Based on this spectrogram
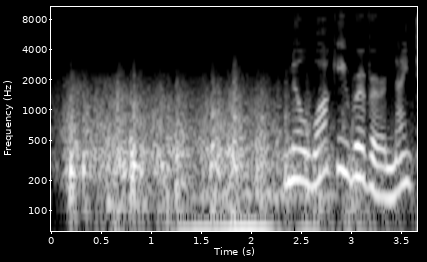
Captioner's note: lightning crackles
